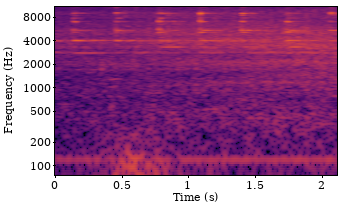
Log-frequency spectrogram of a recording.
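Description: Faint street traffic noise with a steady low hum, rising slightly about half a second in.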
